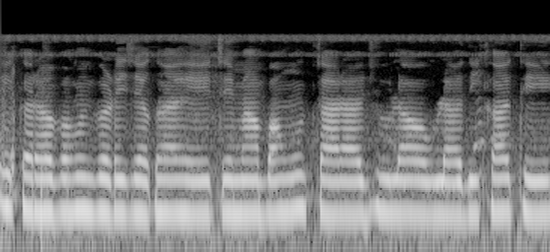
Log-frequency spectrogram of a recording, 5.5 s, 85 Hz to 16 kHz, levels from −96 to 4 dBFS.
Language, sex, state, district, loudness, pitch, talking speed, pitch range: Chhattisgarhi, female, Chhattisgarh, Jashpur, -16 LUFS, 190 Hz, 130 wpm, 185-195 Hz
